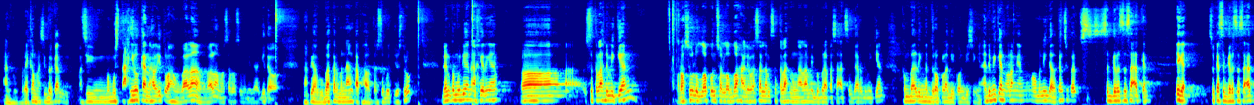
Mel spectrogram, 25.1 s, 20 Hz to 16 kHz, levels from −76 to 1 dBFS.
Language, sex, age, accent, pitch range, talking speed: Indonesian, male, 30-49, native, 115-140 Hz, 130 wpm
